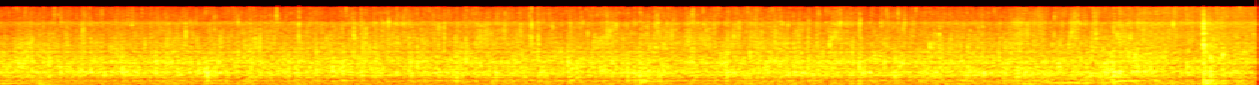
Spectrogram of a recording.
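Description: Onion, garlic and tomato paste sizzling steadily in hot oil in a pot. Near the end a wooden spatula starts stirring, with a few sharp knocks against the pot.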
